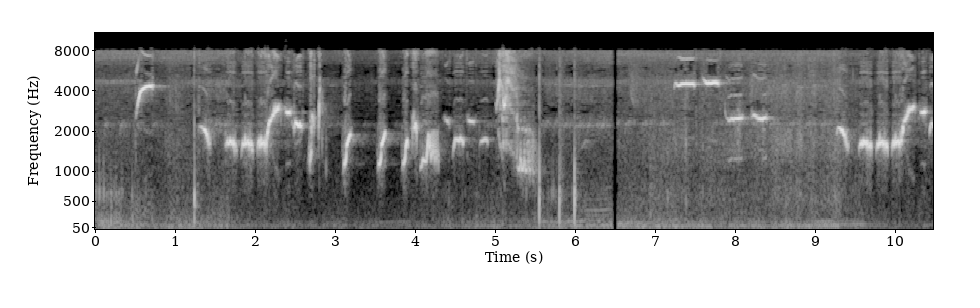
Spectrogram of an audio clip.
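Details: White-rumped shama song, a recording meant as training material for contest birds: varied loud whistled phrases with rising and falling slurs, rapid chattering notes and pauses between bursts.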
